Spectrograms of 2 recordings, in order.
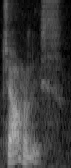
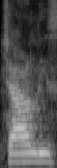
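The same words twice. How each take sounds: First: The final L sounds like a vowel 'ou'. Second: The word ends with an added 'lee' sound. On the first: The speaker calls it right. "A pronúncia desse L é ou" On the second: The speaker calls it wrong. "a pronúncia do L E corresponde a Lee"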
